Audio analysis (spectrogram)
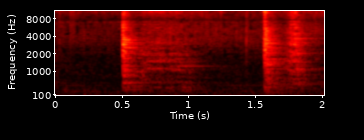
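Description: A cheeseburger sizzles on an outdoor grill, a steady soft frying hiss broken by two sharp bursts of louder sizzle, like patties being pressed or stirred, with no voices.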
